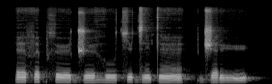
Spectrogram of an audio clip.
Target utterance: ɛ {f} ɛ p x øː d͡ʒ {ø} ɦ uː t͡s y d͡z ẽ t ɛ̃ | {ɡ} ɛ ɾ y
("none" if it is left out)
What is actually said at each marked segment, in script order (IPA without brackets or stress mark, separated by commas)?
f, ø, d͡ʒ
